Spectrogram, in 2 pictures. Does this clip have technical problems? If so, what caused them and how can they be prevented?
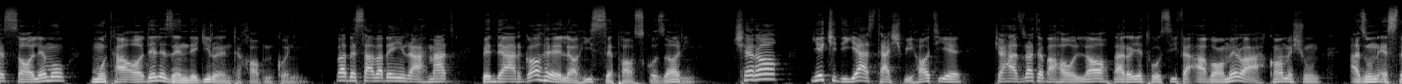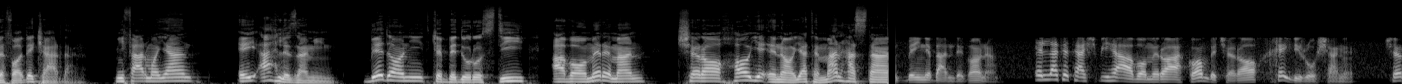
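Yes. At 22.9 s the speech drops out for 80 ms, then returns dull and boxy, with nothing above 3.4 kHz, roughly 5 dB quieter and over new background noise around 35 dB down. This likely means the input switched to a poorer device, such as a headset's call profile. Locking the recording input to one fixed microphone prevents the switch.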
